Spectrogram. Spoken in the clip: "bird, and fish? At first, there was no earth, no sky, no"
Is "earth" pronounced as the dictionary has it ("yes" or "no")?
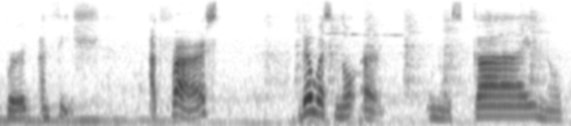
no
